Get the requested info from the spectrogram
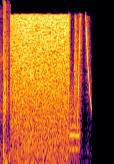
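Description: Loud burst of hissing white-noise static, like an off-channel TV, opening with a click. Near the end it breaks into a brief low beep and a couple of quick falling chirps, then cuts off abruptly to silence.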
